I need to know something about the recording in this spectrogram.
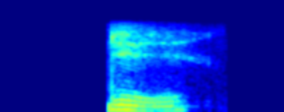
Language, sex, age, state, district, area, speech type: Hindi, male, 30-45, Madhya Pradesh, Ujjain, rural, conversation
